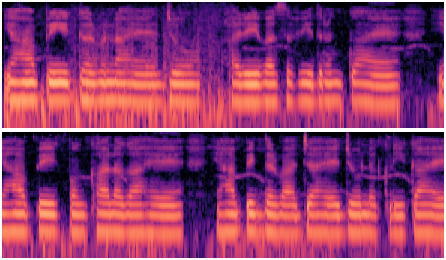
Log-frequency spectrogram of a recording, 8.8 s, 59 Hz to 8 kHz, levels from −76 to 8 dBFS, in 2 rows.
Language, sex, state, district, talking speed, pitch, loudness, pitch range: Hindi, female, Bihar, Begusarai, 190 wpm, 165 Hz, -16 LUFS, 160-170 Hz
